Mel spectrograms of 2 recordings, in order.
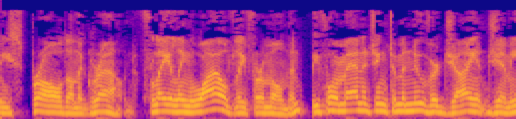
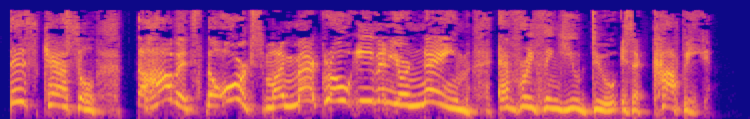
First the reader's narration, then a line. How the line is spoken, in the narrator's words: Martin shouted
